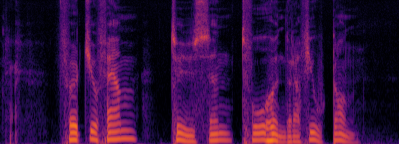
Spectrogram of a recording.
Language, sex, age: Swedish, male, 48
